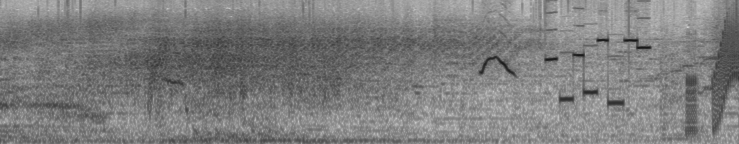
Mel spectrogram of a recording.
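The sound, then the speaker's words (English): TIE fighters approach and engage a squadron of space fighter ships, roaring past in a steady, loud engine rumble, joined near the end by a string of high electronic chirps and beeps and a final rising-and-falling whoosh. “Heads up, called the squadron leader. TIE fighters approaching.”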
